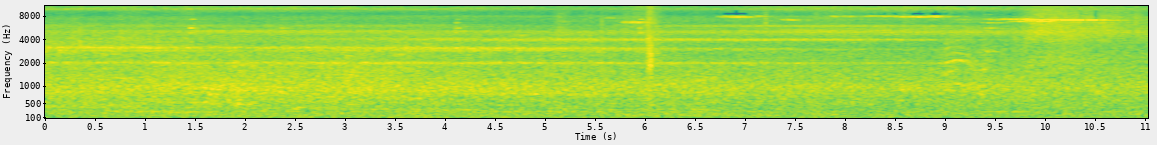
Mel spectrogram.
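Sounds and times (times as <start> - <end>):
train rumble: 0.0 - 11.0.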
